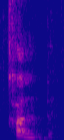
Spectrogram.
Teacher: c'est juste le côté un petit peu plus rauque, donc forcément plus en arrière, qui sort plus du fond de la gorge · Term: qaf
